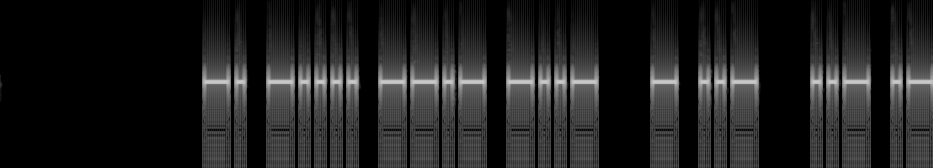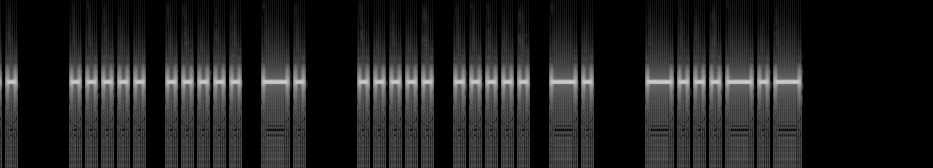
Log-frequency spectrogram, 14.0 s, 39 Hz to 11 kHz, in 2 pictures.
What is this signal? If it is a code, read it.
Morse code, heard as a keyed tone, about 20 wpm, 700 Hz. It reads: N6QX TU UR 55N 55N <BK>
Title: Speed-Racing Common QSO Phrases - 20wpm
